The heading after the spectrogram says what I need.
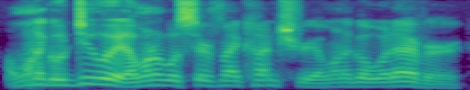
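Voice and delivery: a hammed-up movie soldier eager to fight; eager movie hero. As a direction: play the keen recruit itching for war, pitch jumping up. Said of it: "you look at a character in a movie".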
